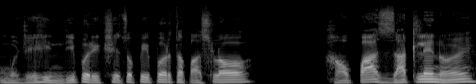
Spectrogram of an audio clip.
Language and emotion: Goan Konkani, fearful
